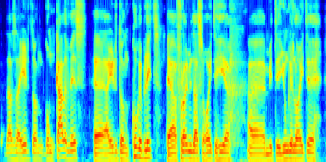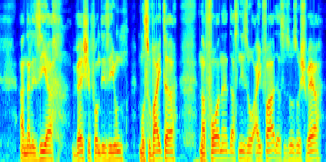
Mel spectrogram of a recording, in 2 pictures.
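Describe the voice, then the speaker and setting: A man speaking haltingly at a jury table, searching for words and bending the grammar. His voice sits in the middle range and sounds dry and close on the mic. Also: medium pitch, dry recording. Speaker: jury member, former footballer. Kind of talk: casual panel talk. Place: large indoor football hall. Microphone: handheld mic.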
